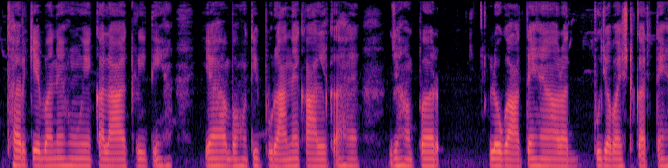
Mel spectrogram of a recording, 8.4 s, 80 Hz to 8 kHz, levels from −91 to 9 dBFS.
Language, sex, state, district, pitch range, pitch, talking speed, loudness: Hindi, male, Chhattisgarh, Kabirdham, 120-125 Hz, 125 Hz, 165 wpm, -26 LUFS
